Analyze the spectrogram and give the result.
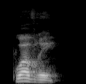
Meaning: to pepper (to season with pepper)
- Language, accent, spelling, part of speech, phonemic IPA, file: French, France, poivrer, verb, /pwa.vʁe/, LL-Q150 (fra)-poivrer.wav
